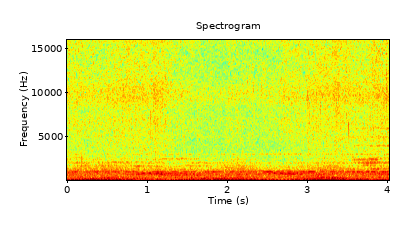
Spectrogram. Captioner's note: power pulsing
